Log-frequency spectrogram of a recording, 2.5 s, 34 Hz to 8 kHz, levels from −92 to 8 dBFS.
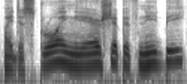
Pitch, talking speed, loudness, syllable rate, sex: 125 Hz, 170 wpm, -14 LUFS, 3.7 syllables/s, male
